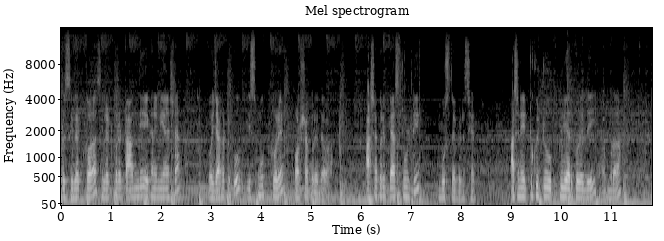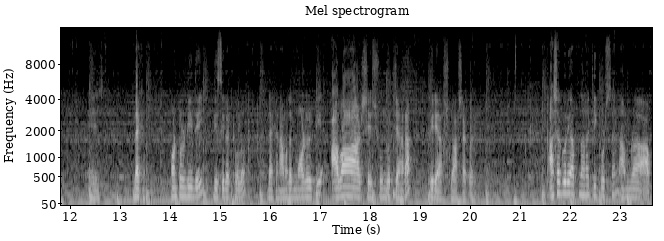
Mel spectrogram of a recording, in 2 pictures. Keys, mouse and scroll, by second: 5.5 click, 6.0 ctrl+d, 9.8-11.7 ctrl+d, 14.4 ctrl+d, 23.0-23.6 drag.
